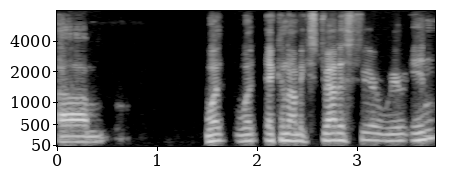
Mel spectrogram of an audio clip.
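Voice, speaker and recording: Over a quiet background with dry sound and no echo, a man speaks at a fairly slow pace, with fairly high pitch, fairly even intonation and a somewhat breathy quality. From Jamaica. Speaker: community leader. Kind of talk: panel discussion. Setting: video call. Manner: halting, repeats words. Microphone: video call.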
